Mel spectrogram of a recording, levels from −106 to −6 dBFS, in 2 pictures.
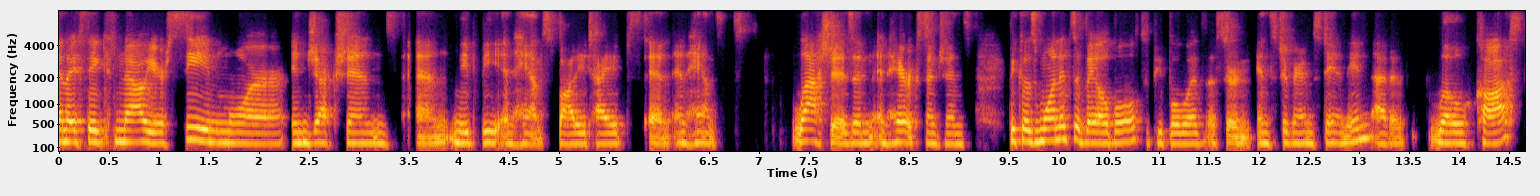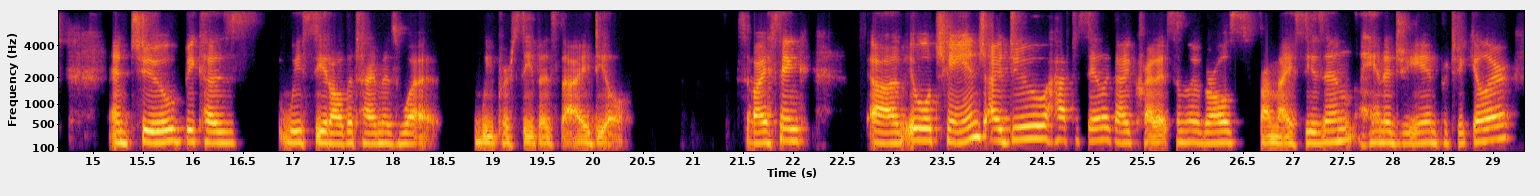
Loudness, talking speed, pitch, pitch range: -19 LUFS, 160 wpm, 180 Hz, 170-195 Hz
